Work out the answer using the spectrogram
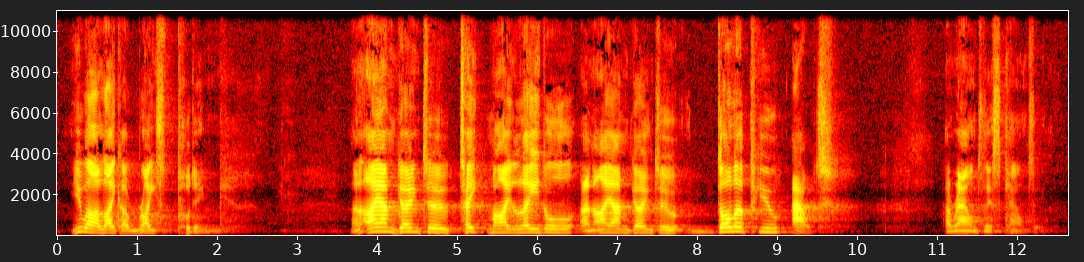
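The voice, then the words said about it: Broad Oxfordshire accent. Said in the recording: “Broad Oxfordshire accent.”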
